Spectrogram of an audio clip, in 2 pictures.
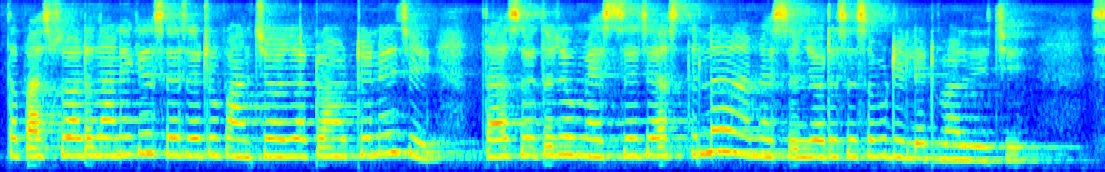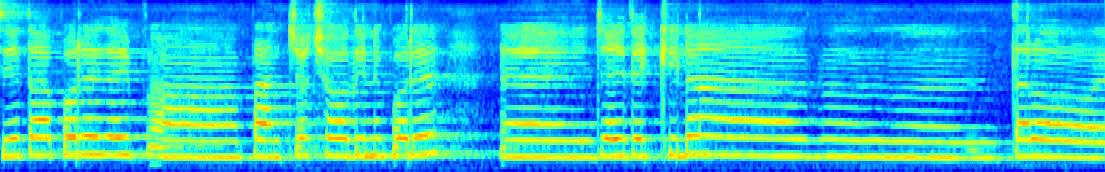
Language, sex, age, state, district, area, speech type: Odia, female, 45-60, Odisha, Boudh, rural, spontaneous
